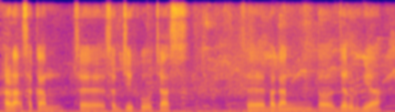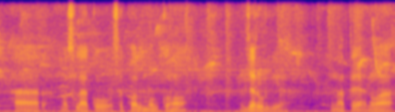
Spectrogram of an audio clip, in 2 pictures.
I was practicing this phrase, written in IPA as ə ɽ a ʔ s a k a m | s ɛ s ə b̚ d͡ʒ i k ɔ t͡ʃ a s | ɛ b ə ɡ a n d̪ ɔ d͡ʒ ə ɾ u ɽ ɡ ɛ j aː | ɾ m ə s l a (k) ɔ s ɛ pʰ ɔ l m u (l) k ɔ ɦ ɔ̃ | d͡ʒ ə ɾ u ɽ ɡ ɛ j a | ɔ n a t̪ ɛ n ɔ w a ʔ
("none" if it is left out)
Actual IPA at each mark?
k, l

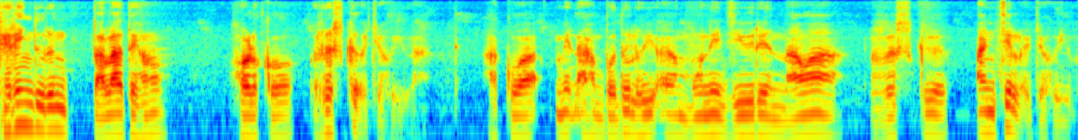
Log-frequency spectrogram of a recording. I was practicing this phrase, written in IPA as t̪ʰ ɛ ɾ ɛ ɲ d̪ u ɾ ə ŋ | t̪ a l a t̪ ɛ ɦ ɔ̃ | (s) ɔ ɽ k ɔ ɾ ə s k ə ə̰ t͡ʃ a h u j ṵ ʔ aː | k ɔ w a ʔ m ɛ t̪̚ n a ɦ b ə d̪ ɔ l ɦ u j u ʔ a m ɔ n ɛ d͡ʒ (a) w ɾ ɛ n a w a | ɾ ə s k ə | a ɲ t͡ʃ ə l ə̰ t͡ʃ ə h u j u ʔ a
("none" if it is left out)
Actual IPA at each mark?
h, i

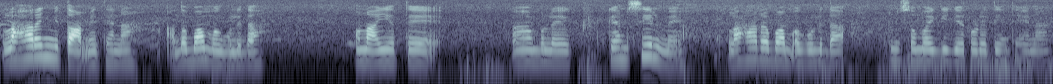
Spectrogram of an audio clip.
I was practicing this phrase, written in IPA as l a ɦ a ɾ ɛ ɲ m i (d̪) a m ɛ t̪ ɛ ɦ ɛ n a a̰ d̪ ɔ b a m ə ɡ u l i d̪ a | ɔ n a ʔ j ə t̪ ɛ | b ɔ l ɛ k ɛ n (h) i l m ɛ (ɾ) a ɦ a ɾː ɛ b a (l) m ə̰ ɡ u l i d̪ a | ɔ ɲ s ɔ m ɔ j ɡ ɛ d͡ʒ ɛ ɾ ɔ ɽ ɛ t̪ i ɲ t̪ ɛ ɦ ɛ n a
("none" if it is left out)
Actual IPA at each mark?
t̪, s, l, none

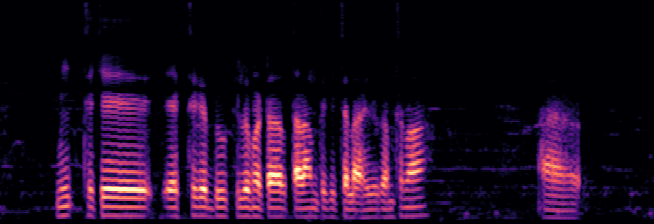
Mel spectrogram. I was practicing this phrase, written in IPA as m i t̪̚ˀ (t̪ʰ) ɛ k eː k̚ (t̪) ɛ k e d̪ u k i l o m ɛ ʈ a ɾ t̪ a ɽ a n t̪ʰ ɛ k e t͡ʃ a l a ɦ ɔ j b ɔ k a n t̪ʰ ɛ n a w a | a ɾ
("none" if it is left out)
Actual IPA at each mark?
t̪ʰ, t̪ʰ

